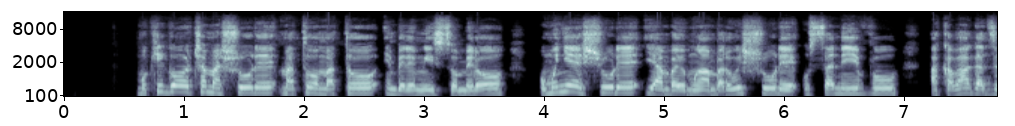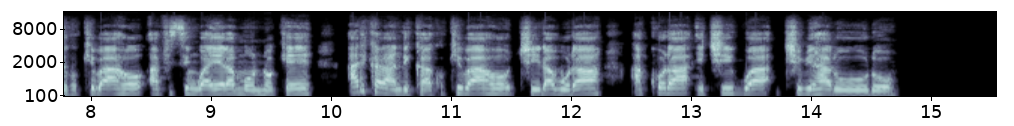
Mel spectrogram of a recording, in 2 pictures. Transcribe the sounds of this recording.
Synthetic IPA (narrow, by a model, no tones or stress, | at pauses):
mukiɡo̞t͡ʃamaʃuːɾe̞mato̞mato̞imbe̞ɾe̞mŋiːso̞me̞ɾo̞ | umuɲe̞ːʃuːɾe̞jaːmbajeumŋaːmbaɾowiʃuːɾe̞ʔusanivu | akaβahaɡaze̞kukiβaɦo̞ʔafisiŋɡwaːjeɾamuːn̥ho̞ke̞ | aɾikaɾaːndikakukiβaho̞t͡ʃiːɾaβuɾa | a̰kʰo̞ɾaʔit͡ʃiːɡwat͡ʃiβiɦaɾuːɾo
